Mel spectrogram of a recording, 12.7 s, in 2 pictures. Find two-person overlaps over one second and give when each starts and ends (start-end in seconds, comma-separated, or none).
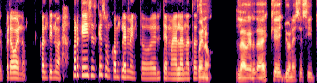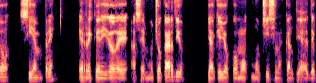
none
